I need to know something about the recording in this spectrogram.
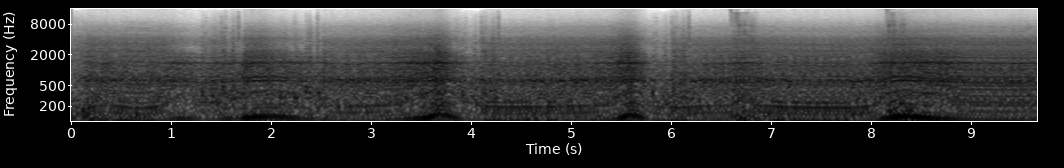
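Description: A car engine hums steadily and revs up and down as it drives over rough ground.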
